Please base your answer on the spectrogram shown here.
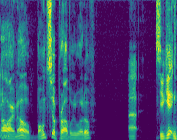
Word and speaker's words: Bonssa: Bonssa. Bonssa. Yes. Bonssa. That's how you say it? That's actually how you Yeah, pronounce can it.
